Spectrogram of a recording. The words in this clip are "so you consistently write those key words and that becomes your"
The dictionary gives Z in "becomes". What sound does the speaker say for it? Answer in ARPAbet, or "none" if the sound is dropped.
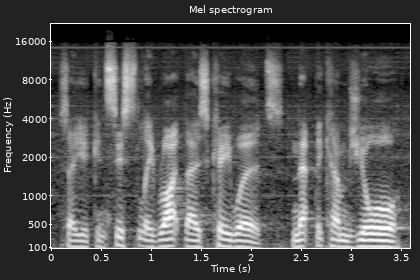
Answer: Z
